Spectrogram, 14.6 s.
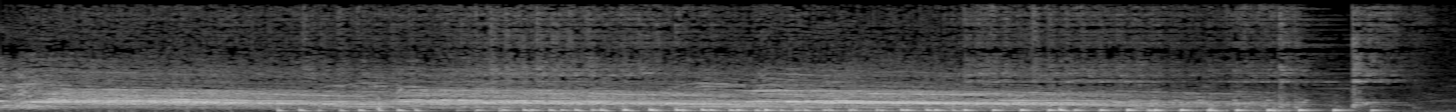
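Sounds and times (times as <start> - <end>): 
crowd cheering in welcome of a guru: 0.0 - 13.5
rhythmic pulse: 2.6 - 13.6.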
